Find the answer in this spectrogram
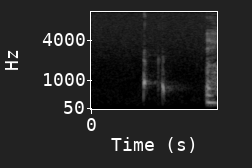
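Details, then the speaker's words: Infant hiccups in a 5-day-old baby boy: two brief, abrupt catches in the breath, each a short squeak, then the start of a louder sound. "baby hiccups or the cutest oh"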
